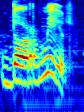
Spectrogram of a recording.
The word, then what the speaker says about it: dormir: o vocal por ejemplo la palabra dormir es aguda porque se acentúa en la última sílaba si no sería dormir y ahí sería grave pero es aguda porque lleva la mayor intensidad en mir no lleva tilde porque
